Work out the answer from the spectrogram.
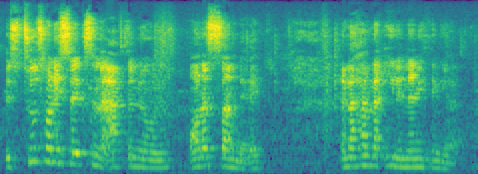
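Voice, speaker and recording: A young woman co-hosts a casual food vlog, teasing her partner and tossing in Spanish words. Her voice is bright and sharp, heard from away from the mic. The room is echoey, with a faint hiss behind her. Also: fairly low pitch, big pitch swings, fast, recorded from a distance. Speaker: co-host of a vlog channel. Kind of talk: casual chat while eating on camera.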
